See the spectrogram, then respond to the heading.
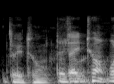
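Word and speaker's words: détente: Detente.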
